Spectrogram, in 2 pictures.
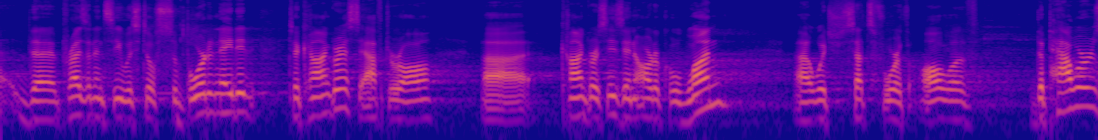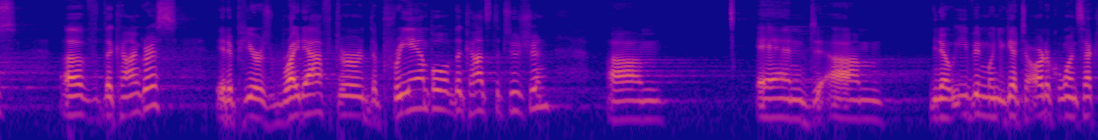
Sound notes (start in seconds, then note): none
